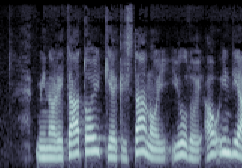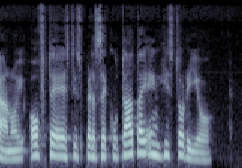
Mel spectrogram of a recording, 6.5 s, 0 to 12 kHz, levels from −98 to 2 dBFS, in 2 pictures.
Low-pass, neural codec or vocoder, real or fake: 10.8 kHz; none; real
